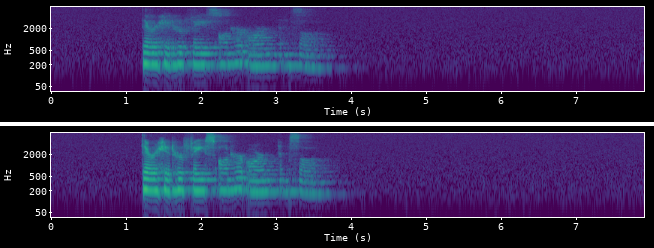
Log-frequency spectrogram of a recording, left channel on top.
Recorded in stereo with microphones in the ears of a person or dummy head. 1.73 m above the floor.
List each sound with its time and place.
1.2 s a woman speaking: 45° right (ahead or behind), 1.9 m; by 3.6 s 85° right, 5 m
